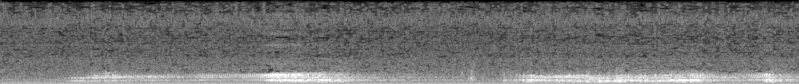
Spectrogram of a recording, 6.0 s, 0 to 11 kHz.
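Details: African buffalo give long, hoarse, moaning bawls in two drawn-out bouts at around 3:00 am at Djuma on 7 March 2007, during a lion kill.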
